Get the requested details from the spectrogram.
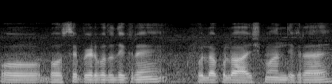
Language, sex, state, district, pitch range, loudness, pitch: Hindi, male, Chhattisgarh, Bilaspur, 105-110 Hz, -19 LUFS, 105 Hz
